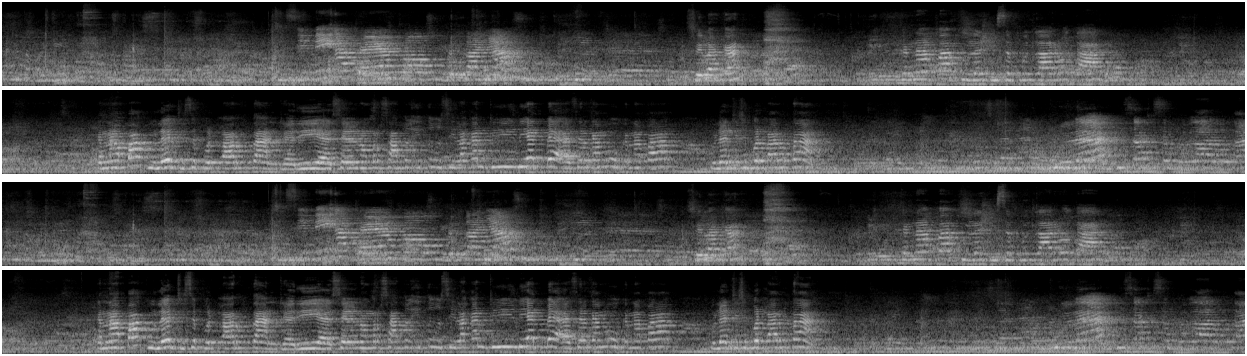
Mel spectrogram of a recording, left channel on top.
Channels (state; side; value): normal; both; correlation 0.42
